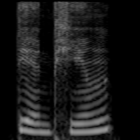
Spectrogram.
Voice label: "点评", Chinese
